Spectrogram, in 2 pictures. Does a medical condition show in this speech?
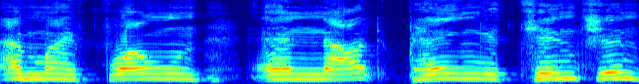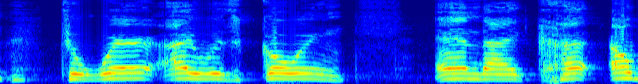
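Yes: hydrocephalus with shunt failure.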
